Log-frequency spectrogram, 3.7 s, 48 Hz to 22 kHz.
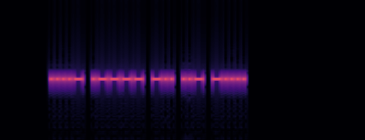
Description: Morse code, heard as a keyed tone, about 40 wpm, 700 Hz. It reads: 41DU6
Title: Five Challenging Letter-Number Combinations 40wpm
